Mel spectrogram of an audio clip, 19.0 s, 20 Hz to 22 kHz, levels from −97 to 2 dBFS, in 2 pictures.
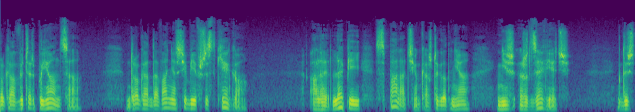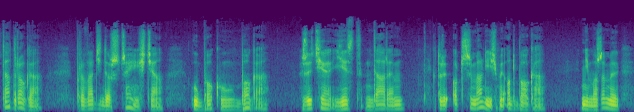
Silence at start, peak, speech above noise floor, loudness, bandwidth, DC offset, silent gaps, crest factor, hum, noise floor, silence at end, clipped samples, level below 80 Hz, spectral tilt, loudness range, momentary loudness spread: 0 s; -2 dBFS; 37 dB; -17 LUFS; 12 kHz; under 0.1%; none; 18 dB; none; -54 dBFS; 0.1 s; under 0.1%; -58 dBFS; -3.5 dB/octave; 2 LU; 11 LU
